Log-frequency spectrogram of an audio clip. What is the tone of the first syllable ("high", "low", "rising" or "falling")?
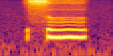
high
